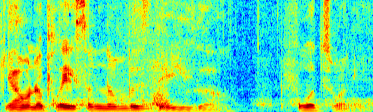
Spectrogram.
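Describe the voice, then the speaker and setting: Her pitch very deep and low, a woman talks at a moderate pace in a monotone, flat intonation. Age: 30s. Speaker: livestreamer. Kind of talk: casual livestream chat.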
